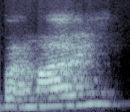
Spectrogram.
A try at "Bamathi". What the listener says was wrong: It's actually Bamathi. Bamathi. The accents on the first syllable. TH.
